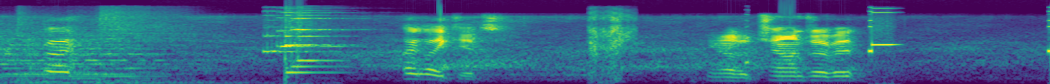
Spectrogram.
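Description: A game plays short electronic chimes and jingles.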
